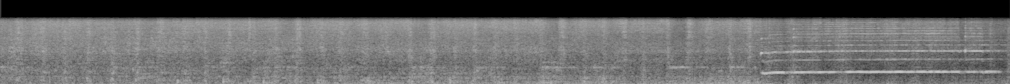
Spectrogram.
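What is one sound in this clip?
A steam locomotive chuffs heavily as it pulls away.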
